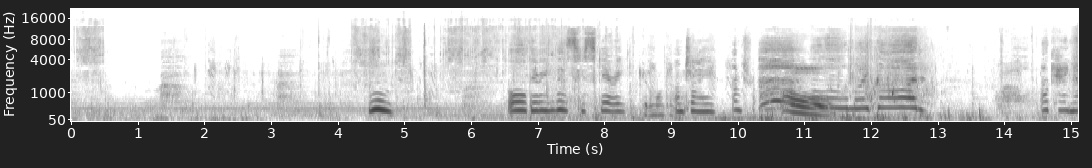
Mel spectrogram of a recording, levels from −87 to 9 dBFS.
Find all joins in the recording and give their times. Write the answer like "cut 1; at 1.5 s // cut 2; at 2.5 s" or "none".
none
